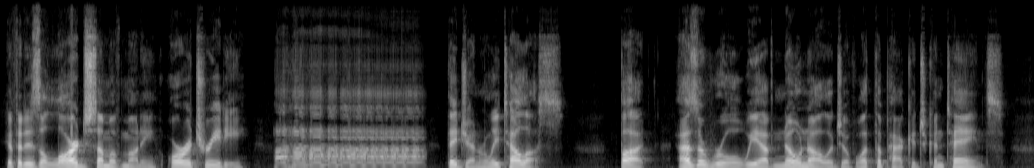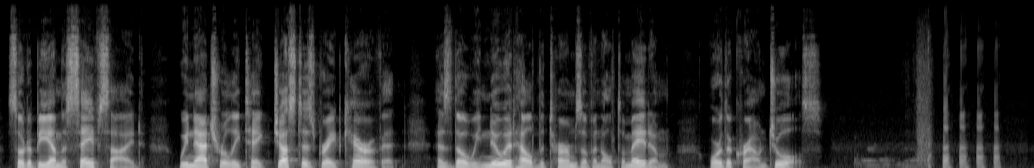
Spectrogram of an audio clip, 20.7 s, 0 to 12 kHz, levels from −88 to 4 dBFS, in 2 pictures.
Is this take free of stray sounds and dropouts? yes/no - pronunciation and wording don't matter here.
no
